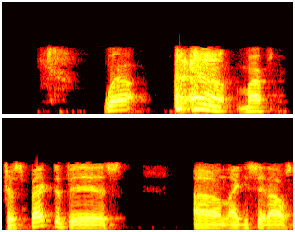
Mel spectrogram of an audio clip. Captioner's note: clears throat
